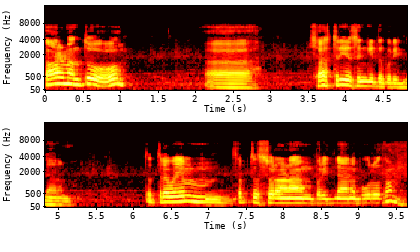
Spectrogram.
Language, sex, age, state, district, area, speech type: Sanskrit, male, 60+, Karnataka, Uttara Kannada, rural, spontaneous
